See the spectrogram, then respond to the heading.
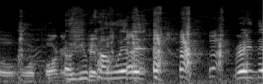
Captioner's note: laughs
